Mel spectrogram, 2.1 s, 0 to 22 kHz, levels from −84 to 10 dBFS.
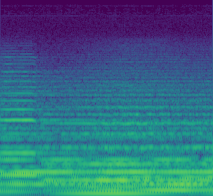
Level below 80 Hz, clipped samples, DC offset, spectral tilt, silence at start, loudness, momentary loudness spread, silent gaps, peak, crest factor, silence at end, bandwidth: -22 dBFS; under 0.1%; under 0.1%; -7.5 dB/octave; 0 s; -13 LUFS; 3 LU; none; 0 dBFS; 12 dB; 0 s; 9.6 kHz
